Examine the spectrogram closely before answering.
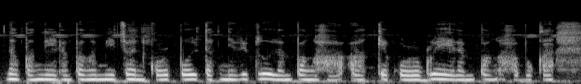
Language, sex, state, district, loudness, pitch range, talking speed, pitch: Mizo, female, Mizoram, Aizawl, -13 LUFS, 215-230 Hz, 215 wpm, 220 Hz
